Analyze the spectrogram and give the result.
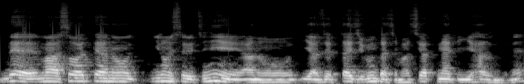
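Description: A man talks at a very fast pace with hardly any pauses. His voice is medium in pitch, dark and mellow in tone, with ordinary pitch variation. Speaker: planetary scientist. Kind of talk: interview. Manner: halting, many fillers.

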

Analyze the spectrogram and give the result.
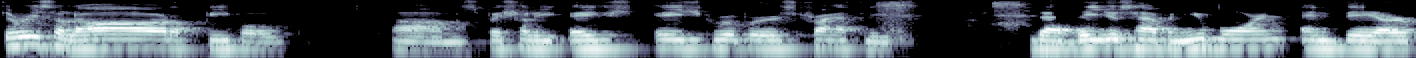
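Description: Someone talks at a very slow pace in a Puerto Rican accent. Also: man. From Puerto Rico. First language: Spanish. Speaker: podcast host. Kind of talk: interview. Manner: animated.

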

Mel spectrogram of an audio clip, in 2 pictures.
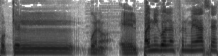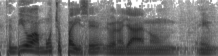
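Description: This man barely pauses at all, keeping a moderate pace. His pitch swings very widely. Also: fairly high pitch for a man. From Chile. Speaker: podcast host. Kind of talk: casual chat.

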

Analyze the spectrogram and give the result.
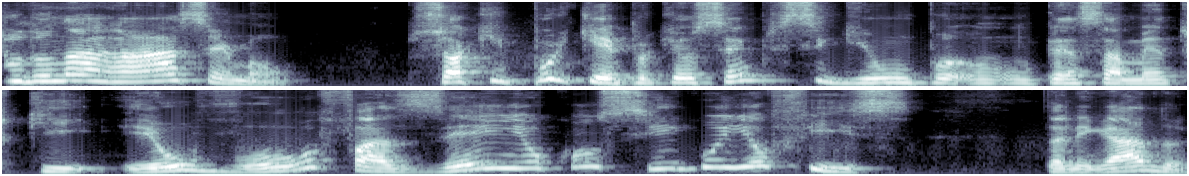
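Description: Very wide pitch swings at a moderate pace, on a very clean recording with a silent background. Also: man. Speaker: streamer. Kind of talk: casual chat. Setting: live stream.

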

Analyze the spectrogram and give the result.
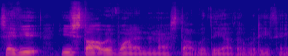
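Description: Talking at a fairly quick pace, a man speaks with a very deep, low pitch. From UK, Caribbean family. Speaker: podcast co-host. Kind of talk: casual chat.

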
